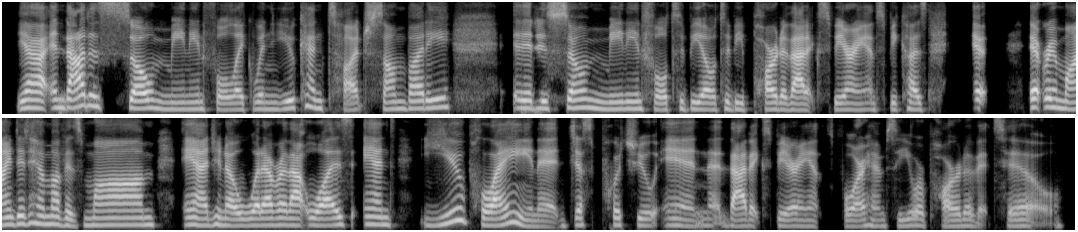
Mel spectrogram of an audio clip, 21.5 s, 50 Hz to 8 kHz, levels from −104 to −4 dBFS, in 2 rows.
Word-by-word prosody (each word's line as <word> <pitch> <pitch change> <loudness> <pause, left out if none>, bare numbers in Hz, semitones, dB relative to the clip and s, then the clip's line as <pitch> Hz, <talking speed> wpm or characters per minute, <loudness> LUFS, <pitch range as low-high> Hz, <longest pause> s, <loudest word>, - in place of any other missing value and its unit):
Yeah, 210 +1 +6
and 220 +1 0
that 250 +5 +8
is 260 -2 0
so 205 0 +3
meaningful, 180 -2 -6
like, 170 0 -3
when 180 -1 -7
you 195 +4 -2
can 230 -4 -3
touch 175 -3 -3
somebody, 200 +5 -1 0.6
it 205 -1 +1
is 195 -1 -1
so 220 0 +2
meaningful 185 -3 -4
to 195 - -9
be 180 -1 -3
able 170 -1 0
to 190 +2 -7
be 175 -1 -7
part 175 +1 +1
of 170 - -1
that 165 -1 +7
experience, 170 -1 -1
because 170 -1 -3 0.5
it - - +3 0.4
it 230 -1 +8
reminded 210 -2 +3
him 215 -3 -2
of 205 - +1
his 170 -2 -5
mom, 190 +1 +2 0.3
and, 185 -2 +4
you 200 - -3
know, 170 -2 +2
whatever 180 +2 +3
that 180 0 +4
was, 180 +2 +1
and 200 -2 +1 0.3
you 210 - -3
playing 180 - +1
it 150 +2 -2
just 185 +1 -4
puts 185 -1 -6
you 175 -1 -6
in 175 -1 -3 0.2
that 160 +1 +3
experience 160 -1 -4
for 155 0 -2
him, 160 -2 -10
so 160 - -11
you 165 +2 -10
were 170 - -5
part 160 +1 -5
of 165 - -8
it - - -9
too. 165 +1 -8
180 Hz, 160 wpm, -24 LUFS, 170-200 Hz, 0.6 s, that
